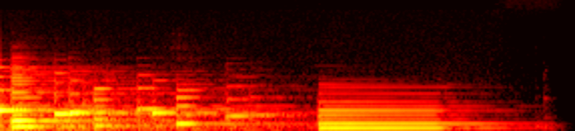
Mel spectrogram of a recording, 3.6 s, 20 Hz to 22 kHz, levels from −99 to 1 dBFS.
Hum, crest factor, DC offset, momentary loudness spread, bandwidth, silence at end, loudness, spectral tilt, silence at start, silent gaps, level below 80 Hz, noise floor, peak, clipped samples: none; 20 dB; under 0.1%; 18 LU; 3.8 kHz; 0.55 s; -28 LUFS; -11.5 dB/octave; 0 s; none; -58 dBFS; -60 dBFS; -8 dBFS; under 0.1%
